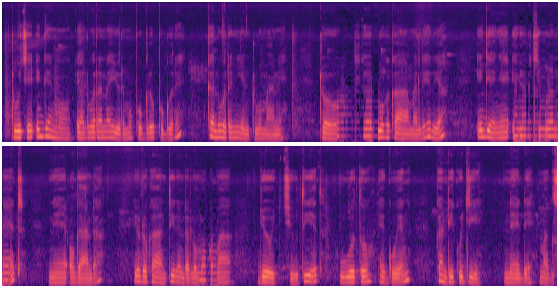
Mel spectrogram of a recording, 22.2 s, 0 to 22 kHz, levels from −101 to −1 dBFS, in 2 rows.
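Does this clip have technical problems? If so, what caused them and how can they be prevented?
Yes, there's robotic sound from repeated short buffers at 6.71 to 7.53 s, 10.24 to 11.29 s and 15.04 to 15.43 s. The speech collapses into a stiff metallic buzz at 200 Hz, fully in the first stretch and mostly in the other two. That's likely the playback starving and looping a roughly 5 ms chunk instead of fresh audio. A larger jitter buffer, or letting the output pause on underrun rather than repeat, should prevent it.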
